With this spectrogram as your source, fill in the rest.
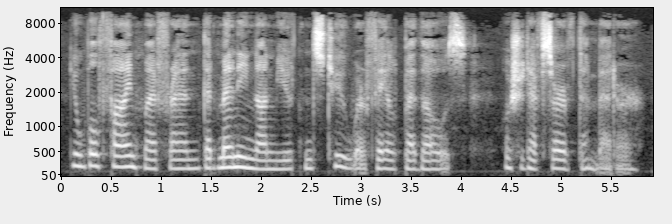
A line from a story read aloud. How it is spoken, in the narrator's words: Aurora had been quietly thoughtful when he told her, and only said later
